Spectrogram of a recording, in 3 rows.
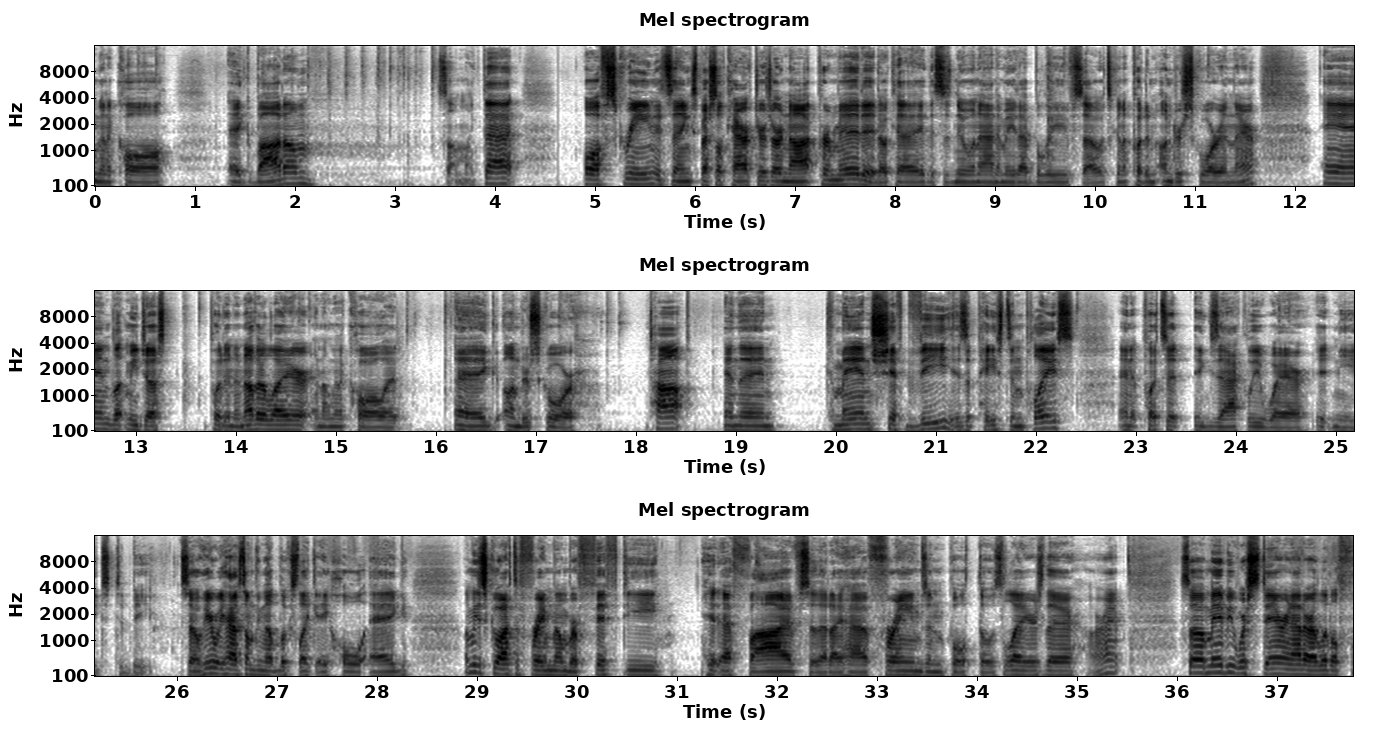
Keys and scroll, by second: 3.3 Return, 17.7 shift+Return, 31.8 F5.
